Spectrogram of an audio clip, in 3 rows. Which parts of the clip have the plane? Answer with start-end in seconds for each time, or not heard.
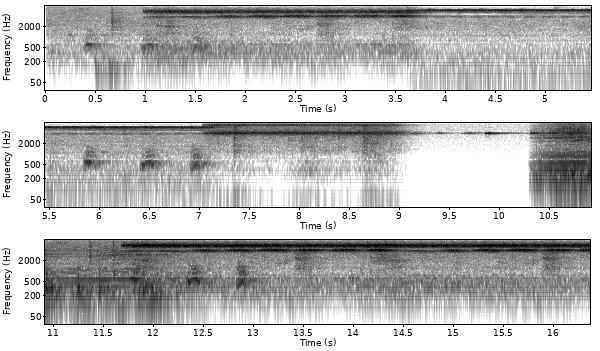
10.3-12.3.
